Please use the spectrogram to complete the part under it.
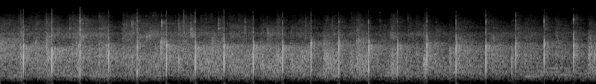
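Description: A live concert crowd in Termini Imerese applauds a singer, dense rhythmic clapping in a near-steady beat, loud and continuous throughout.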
